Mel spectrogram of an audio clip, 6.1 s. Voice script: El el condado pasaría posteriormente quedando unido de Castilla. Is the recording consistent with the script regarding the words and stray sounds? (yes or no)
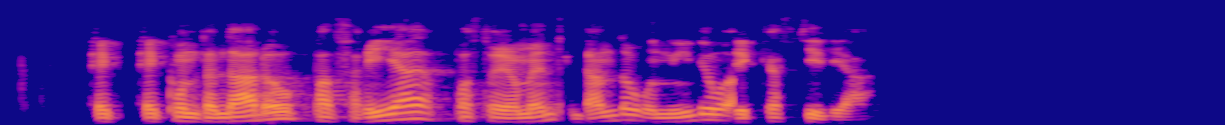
yes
